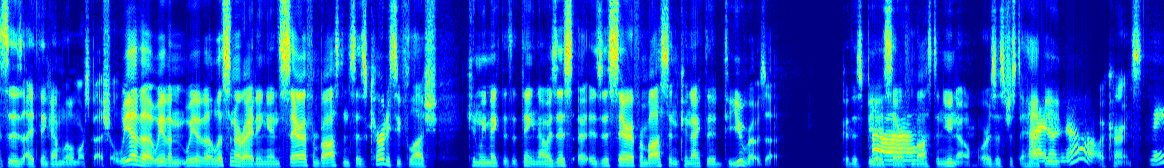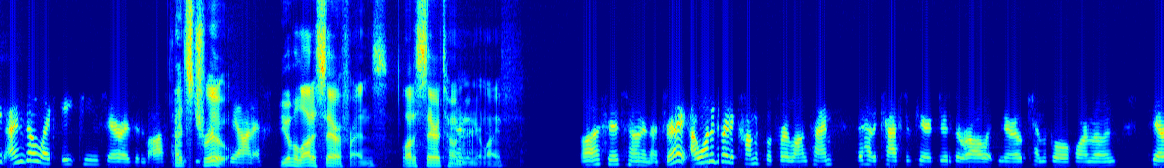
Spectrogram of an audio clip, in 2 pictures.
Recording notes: call-in episode!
